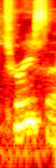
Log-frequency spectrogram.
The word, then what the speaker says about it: Teresa: Do you pronounce the H? Teresa.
